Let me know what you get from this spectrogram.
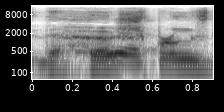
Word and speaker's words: Hirschsprung's: the Hirschsprung's disease.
